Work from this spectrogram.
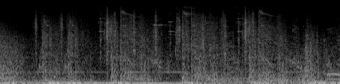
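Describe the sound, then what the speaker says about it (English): Gunshots in Red Dead Redemption 2, fired at an O'Driscoll enemy through a tree: repeated loud cracks in close succession over a dense, noisy in-game backdrop. "I just shoot him through the tree."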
